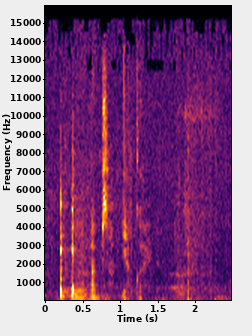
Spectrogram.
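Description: A few soft, near-whispered words from a person's voice, followed by a few faint clicks.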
